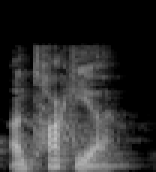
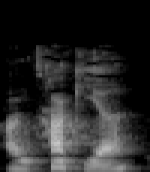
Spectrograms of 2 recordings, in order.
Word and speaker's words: Antakya: And today, it's called Antakya. That is the Arabic pronunciation, similar to Antioch, Antakya, but it is what it's called today.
